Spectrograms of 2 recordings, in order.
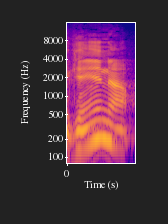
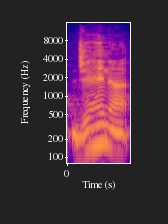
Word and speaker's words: Gehenna: Now, having said that, the Gehenna, or Gehenna, according to other way to pronounce it,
